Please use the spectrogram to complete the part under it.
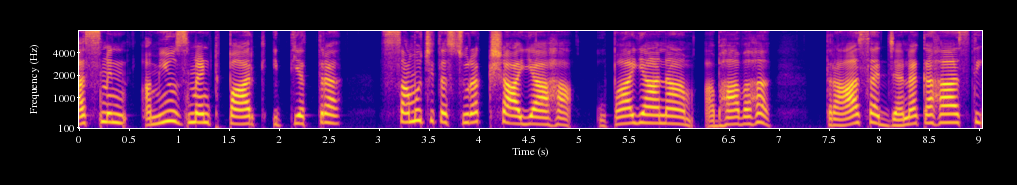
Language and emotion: Sanskrit, disgusted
